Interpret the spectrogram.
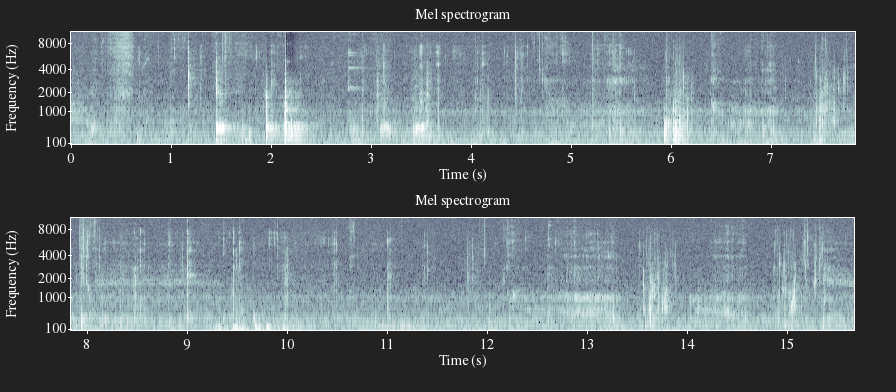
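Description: A person chewing and swallowing a mouthful of cake, with soft wet smacks and scattered short clicks of the mouth.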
